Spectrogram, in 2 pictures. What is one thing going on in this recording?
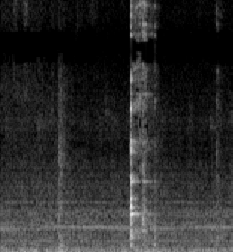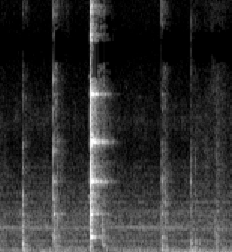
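A fork clinks against a glass bowl while whisking.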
